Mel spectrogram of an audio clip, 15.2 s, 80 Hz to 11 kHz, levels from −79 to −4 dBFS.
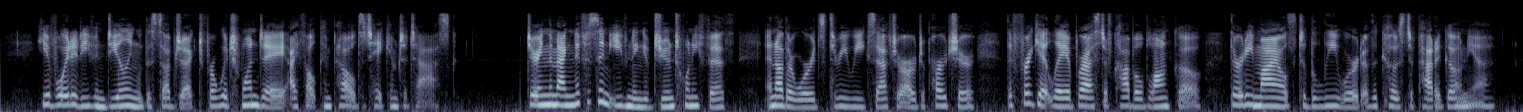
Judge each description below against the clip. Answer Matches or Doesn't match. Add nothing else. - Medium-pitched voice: Doesn't match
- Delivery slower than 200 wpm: Matches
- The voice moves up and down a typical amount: Doesn't match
